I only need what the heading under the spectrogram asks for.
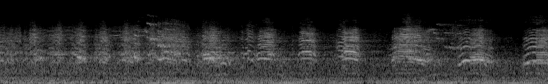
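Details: Gulls calling together, with overlapping harsh, honking cries repeated about every second and layered over steady low rumbling background noise.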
